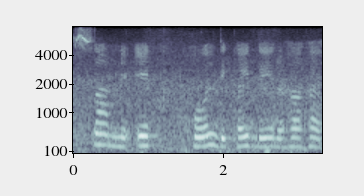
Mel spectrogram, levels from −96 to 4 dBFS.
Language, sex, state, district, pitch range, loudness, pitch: Hindi, female, Rajasthan, Bikaner, 205-230 Hz, -14 LUFS, 210 Hz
